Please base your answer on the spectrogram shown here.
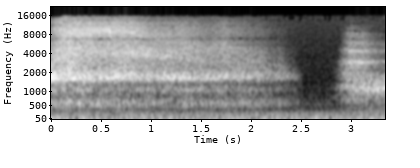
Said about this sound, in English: Take a deep breath.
